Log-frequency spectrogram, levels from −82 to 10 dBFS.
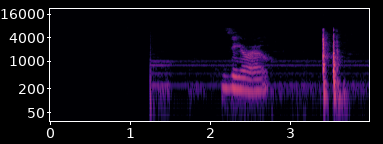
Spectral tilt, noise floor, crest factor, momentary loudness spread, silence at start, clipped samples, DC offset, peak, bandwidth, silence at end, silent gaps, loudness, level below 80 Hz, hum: -3.5 dB/octave; -63 dBFS; 32 dB; 25 LU; 1.25 s; under 0.1%; under 0.1%; -4 dBFS; 7.8 kHz; 0.3 s; none; -30 LUFS; -74 dBFS; none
